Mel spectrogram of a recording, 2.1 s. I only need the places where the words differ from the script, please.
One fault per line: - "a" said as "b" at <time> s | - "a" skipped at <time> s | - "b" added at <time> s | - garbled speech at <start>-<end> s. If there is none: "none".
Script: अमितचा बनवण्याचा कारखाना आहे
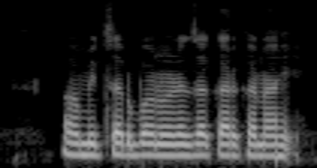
none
